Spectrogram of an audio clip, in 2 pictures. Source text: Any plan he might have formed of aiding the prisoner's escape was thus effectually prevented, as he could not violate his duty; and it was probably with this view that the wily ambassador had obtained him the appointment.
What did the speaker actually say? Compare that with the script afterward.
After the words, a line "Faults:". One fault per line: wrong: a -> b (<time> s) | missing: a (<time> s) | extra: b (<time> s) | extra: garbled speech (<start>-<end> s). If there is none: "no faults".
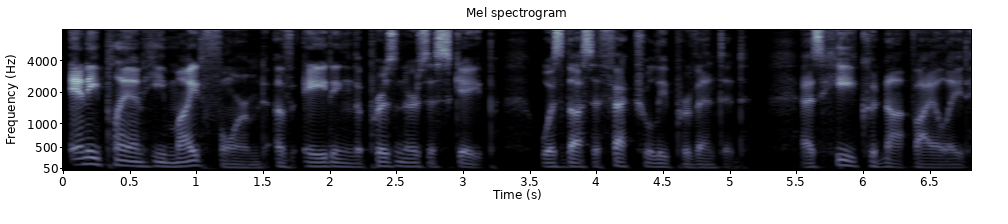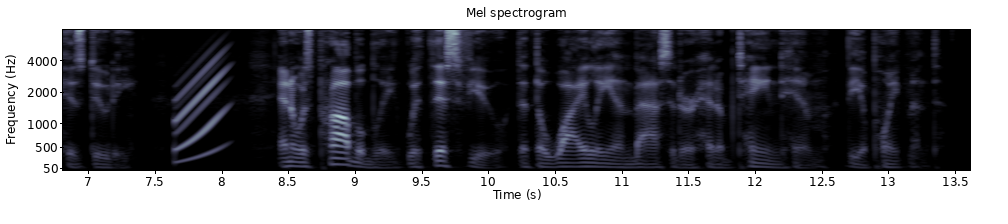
Any plan he might formed of aiding the prisoner's escape was thus effectually prevented, as he could not violate his duty; and it was probably with this view that the wily ambassador had obtained him the appointment.
Faults:
missing: have (1.1 s)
